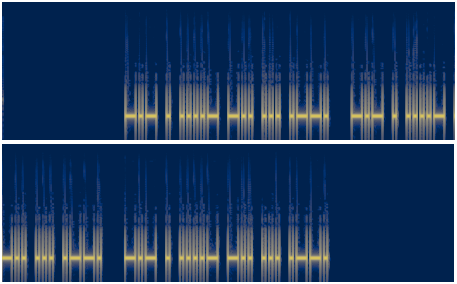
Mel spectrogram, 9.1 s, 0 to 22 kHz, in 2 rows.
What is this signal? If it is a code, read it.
Morse code, heard as a keyed tone, about 34 wpm, 700 Hz. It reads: KE4DSP KE4DSP KE4DSP
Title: USA Call Signs Repeated 3x 35wpm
